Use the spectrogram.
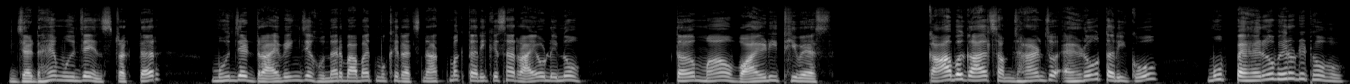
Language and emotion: Sindhi, surprised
